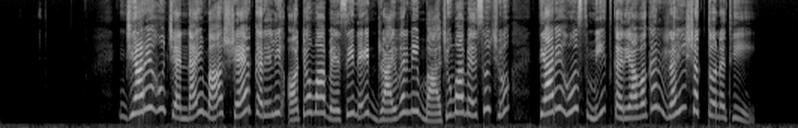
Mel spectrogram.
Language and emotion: Gujarati, happy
